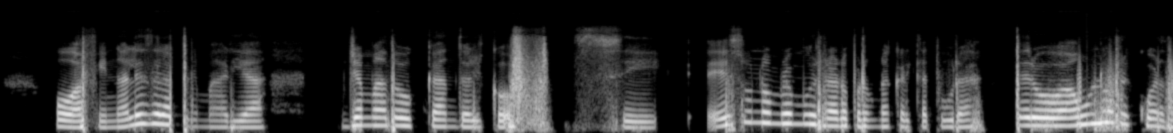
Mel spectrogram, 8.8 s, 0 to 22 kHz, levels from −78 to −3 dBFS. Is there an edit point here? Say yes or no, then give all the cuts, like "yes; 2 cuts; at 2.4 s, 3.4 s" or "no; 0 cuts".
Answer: yes; 3 cuts; at 2.2 s, 4.2 s, 7.4 s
